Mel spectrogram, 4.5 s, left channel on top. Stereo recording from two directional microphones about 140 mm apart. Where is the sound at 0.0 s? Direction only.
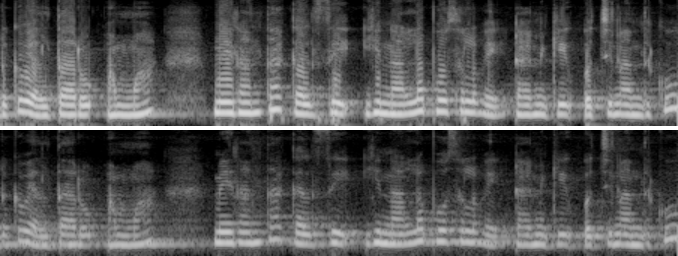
30° left (ahead or behind).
